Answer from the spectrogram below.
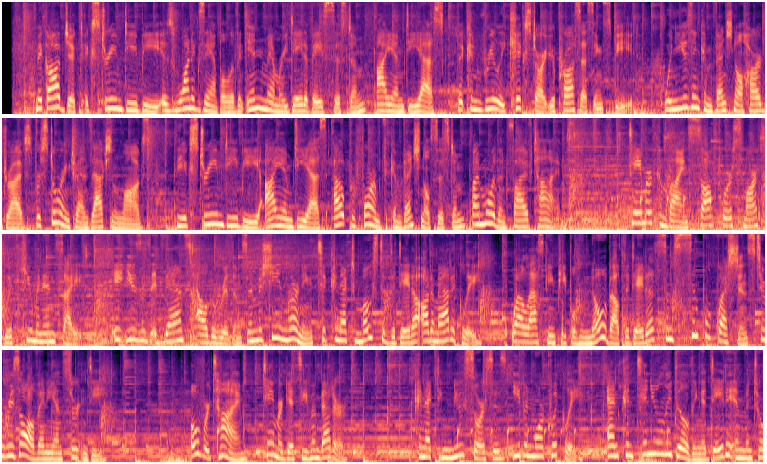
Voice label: Narration Female Technical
